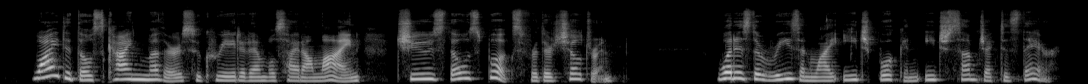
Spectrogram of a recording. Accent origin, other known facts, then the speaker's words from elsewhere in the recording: Brazil; born there; first language Portuguese; English is a second language; I live in Brazil. I was born here, so Portuguese is my mother language.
